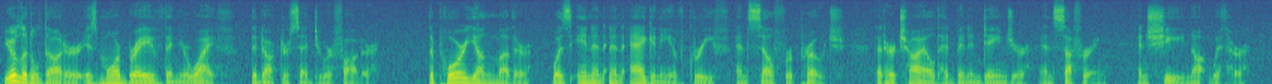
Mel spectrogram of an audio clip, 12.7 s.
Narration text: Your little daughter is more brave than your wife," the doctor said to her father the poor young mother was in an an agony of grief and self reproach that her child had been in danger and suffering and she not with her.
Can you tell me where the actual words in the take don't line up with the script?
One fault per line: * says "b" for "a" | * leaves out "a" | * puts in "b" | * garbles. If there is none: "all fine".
all fine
